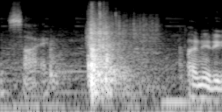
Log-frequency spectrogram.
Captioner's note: door slams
